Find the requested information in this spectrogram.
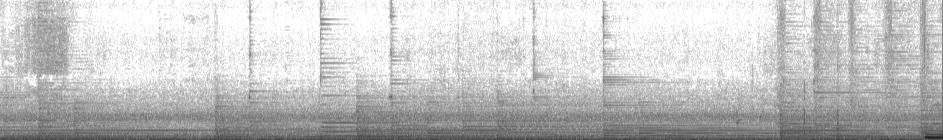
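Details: Slow, sombre instrumental music with sustained tones and soft chord changes, ending in a brief louder burst, with no animal sound.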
